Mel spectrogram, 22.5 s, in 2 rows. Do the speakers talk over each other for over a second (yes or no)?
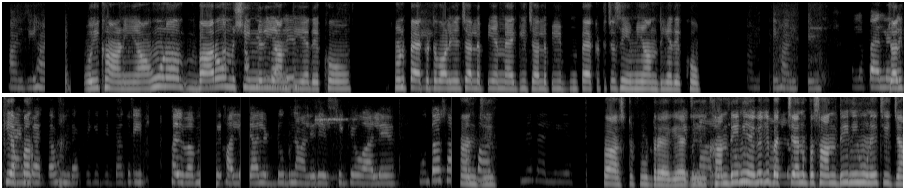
yes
